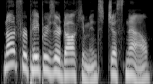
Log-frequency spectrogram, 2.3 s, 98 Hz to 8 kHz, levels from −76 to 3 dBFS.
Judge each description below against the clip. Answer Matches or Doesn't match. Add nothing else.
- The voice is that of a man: Matches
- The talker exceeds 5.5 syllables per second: Doesn't match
